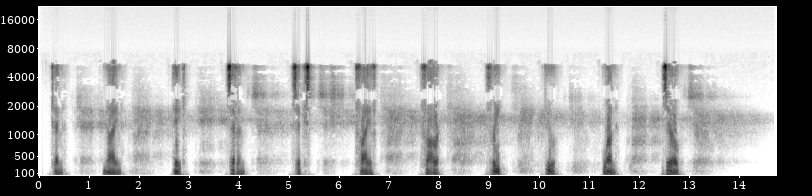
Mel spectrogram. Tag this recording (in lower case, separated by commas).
speech synthesizer, human voice, speech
